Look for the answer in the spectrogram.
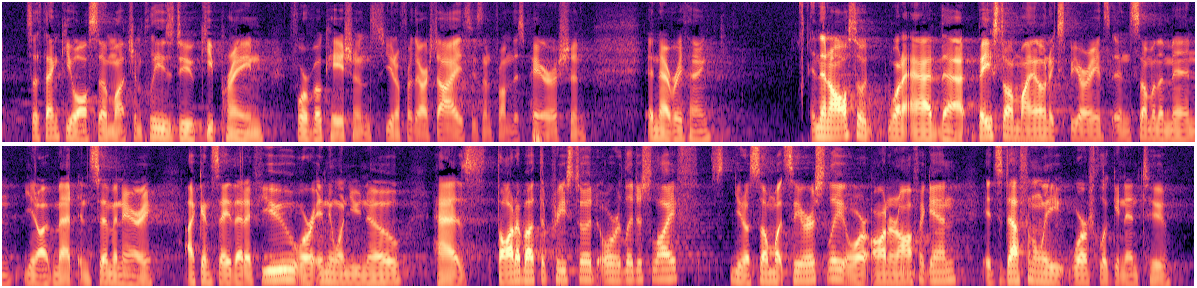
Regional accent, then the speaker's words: Metairie, Louisiana, United States; I grew up in Metairie. I went to Jesuit High School, and I graduated there in 2011.

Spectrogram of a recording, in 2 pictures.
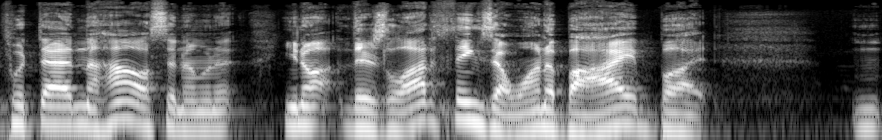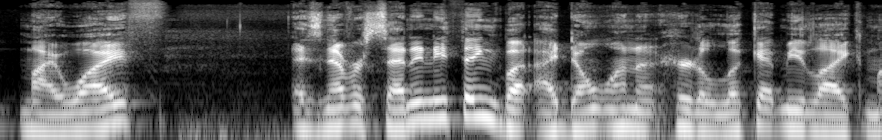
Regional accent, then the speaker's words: Sun Prairie, Wisconsin, United States; I grew up in Sun Prairie, Wisconsin area

